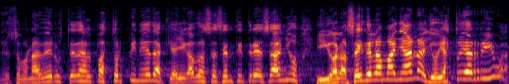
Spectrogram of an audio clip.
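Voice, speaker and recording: An animated man in a raised, projected voice, his intonation lively. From rural Latin America. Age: 60s. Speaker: pastor. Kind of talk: sermon. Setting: church.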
